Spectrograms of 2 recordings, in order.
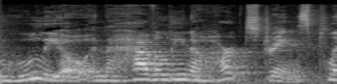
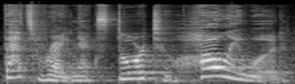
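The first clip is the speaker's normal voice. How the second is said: loud thrilled cry; excited; 3 semitones higher, 7 dB louder than usual. Acted. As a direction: burst out with delight. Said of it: "she cried".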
